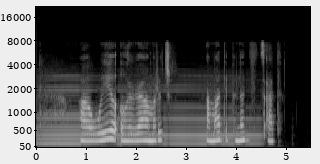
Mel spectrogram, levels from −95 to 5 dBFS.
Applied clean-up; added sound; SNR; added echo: neural mask model RNNoise.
